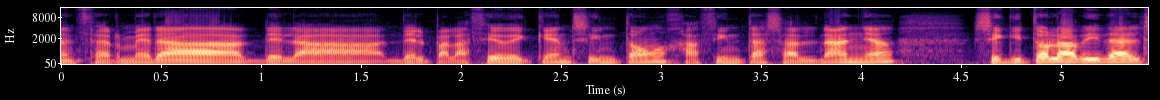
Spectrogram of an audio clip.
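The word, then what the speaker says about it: Jacintha Saldanha: Jacinta Saldaña, que aunque yo estoy pronunciando el nombre en español, realmente no se escribe así. Jacinta lleva TH y Saldaña lleva NH.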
